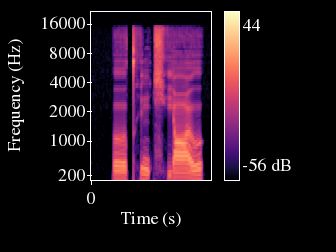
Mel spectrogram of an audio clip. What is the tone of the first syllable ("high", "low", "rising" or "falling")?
rising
